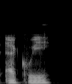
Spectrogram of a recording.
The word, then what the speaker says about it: Equi: So we actually pronounce it Equi, and it's actually Latin origin.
